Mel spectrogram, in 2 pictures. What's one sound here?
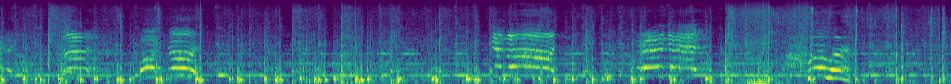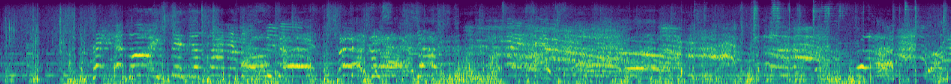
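Wooden shields and weapons knock and clash together.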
